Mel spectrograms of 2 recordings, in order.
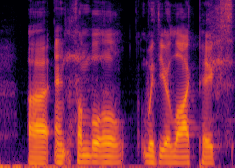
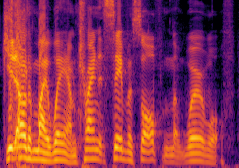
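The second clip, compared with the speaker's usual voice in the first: loud, fast, higher-pitched protest; urgent argument; 5 semitones higher, 7 dB louder, faster than usual. Acted. Luke confronts guard captain over werewolf, loud and urgent. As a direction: push past in a hurry.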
